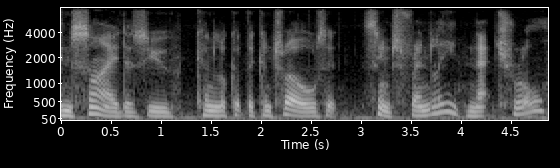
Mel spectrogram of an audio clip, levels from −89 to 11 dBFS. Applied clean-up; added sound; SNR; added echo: none; none; none; none.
